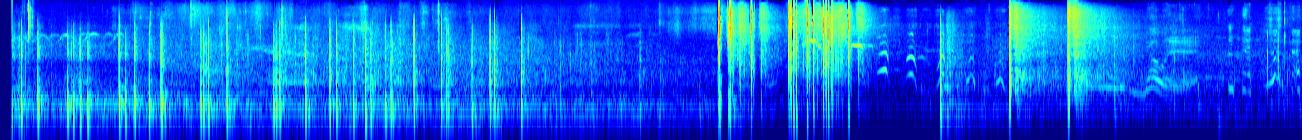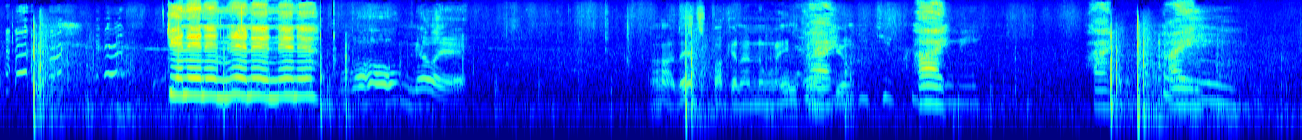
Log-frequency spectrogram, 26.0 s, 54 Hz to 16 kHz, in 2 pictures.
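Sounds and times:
single firecracker bangs: 0.1 - 6.6, 7.2 - 8.8, 9.4 - 12.2, 13.2 - 14.4, 19.8 - 20.8, 24.0 - 26.0
firecrackers popping: 0.1 - 26.0.

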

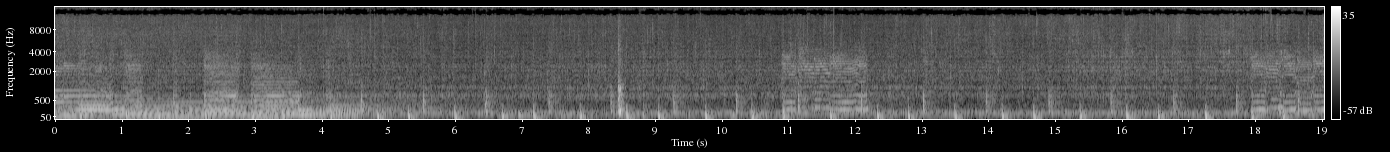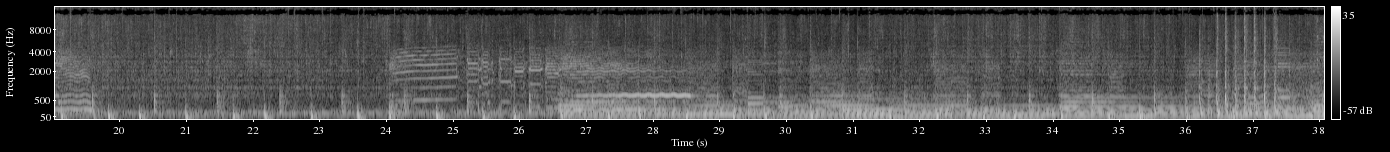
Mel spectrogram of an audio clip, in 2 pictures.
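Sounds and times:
background music: 0.0 - 6.4, 10.9 - 12.4, 24.1 - 38.0
food sizzling in frying pan: 0.0 - 38.0
sharp pops: 7.4 - 11.2.

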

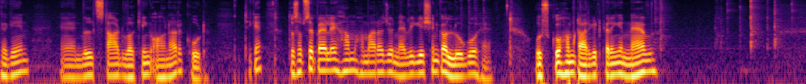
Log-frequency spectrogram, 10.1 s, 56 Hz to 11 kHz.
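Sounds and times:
computer keyboard keystrokes: 5.6 - 6.2, 8.1 - 10.0.

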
